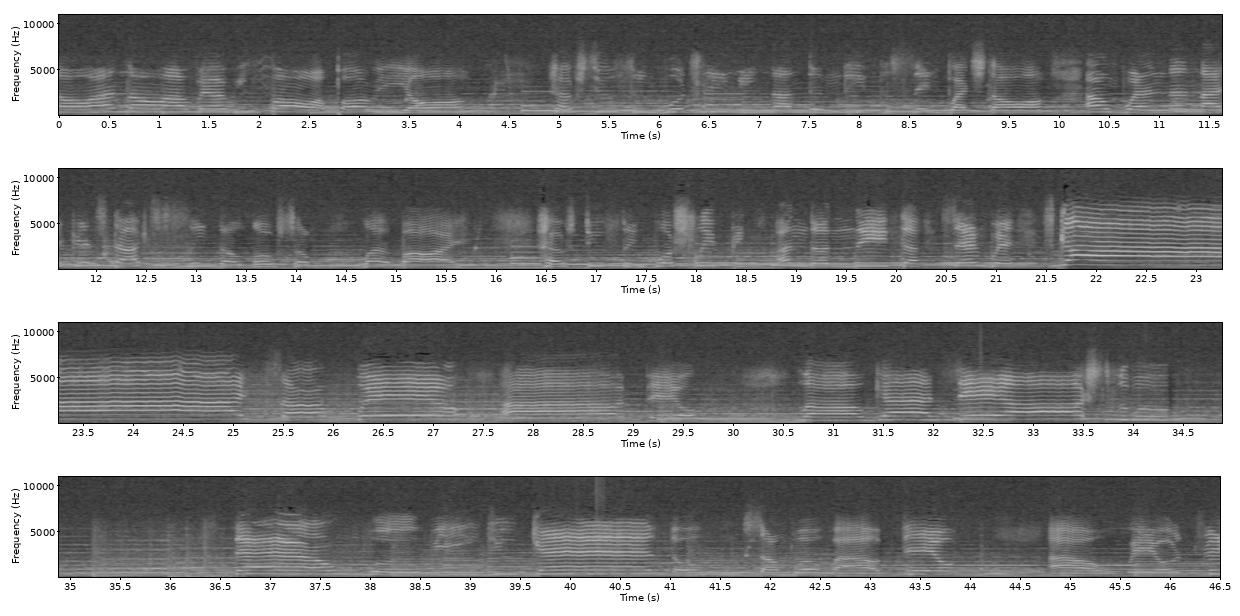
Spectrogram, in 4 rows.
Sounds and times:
Child singing: 0:00.0 - 0:04.1, 0:04.8 - 0:15.8, 0:16.4 - 0:29.7, 0:30.6 - 0:34.5, 0:36.6 - 0:43.9, 0:44.8 - 0:46.5
Music: 0:00.0 - 0:46.5.

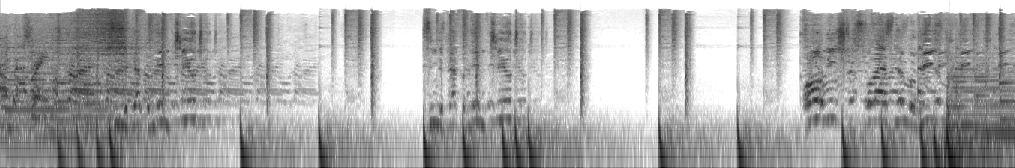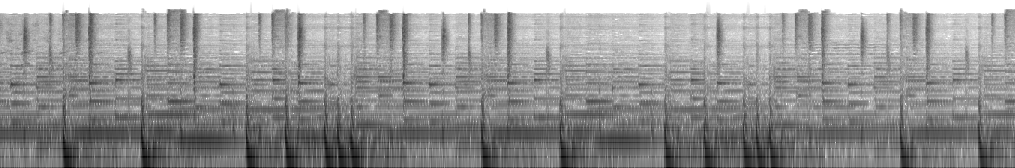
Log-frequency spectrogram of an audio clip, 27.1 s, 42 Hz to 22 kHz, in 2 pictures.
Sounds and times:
Music: 0:00.0 - 0:27.0.

